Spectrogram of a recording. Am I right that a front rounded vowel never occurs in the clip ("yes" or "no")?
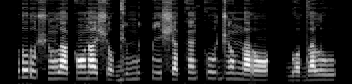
yes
